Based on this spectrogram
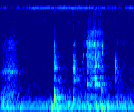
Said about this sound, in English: So we dump that out, a little trash can of water.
